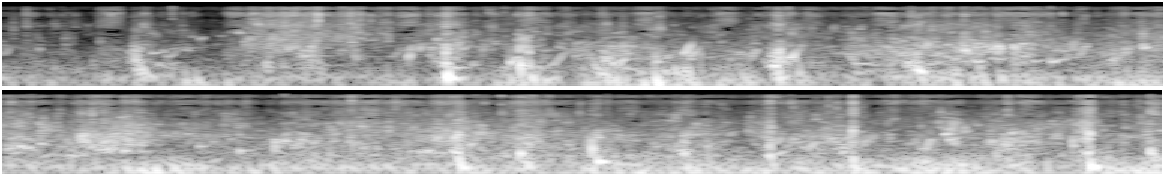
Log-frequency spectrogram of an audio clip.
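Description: A puppy snorts and breathes through its nose while swimming.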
